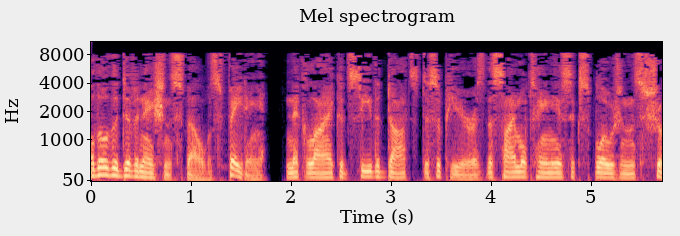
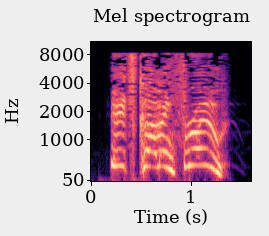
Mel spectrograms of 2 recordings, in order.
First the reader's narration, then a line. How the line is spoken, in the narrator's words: Someone yelled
